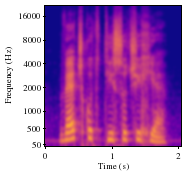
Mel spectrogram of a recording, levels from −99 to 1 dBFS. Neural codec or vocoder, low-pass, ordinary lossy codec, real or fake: vocoder, 44.1 kHz, 128 mel bands every 256 samples, BigVGAN v2; none; none; fake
